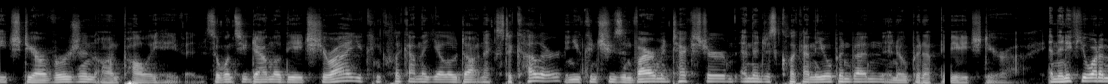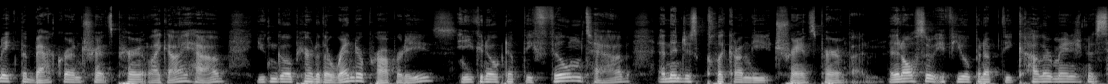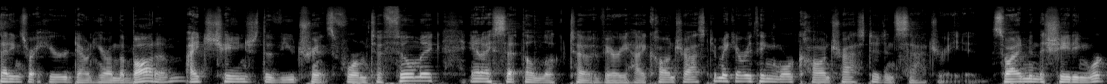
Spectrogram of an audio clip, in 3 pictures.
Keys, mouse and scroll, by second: 2.3-3.3 drag, 5.0-5.6 drag, 10.7 shift+middle click, 12.0-13.8 middle drag, 13.8-15.4 drag, 15.5-18.0 drag, 18.2-20.3 drag, 19.2-20.5 shift+middle drag, 20.9-22.9 drag, 25.4 click, 26.0 click, 27.4-28.9 drag, 30.1-32.0 shift+middle drag, 32.0 ctrl+b.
